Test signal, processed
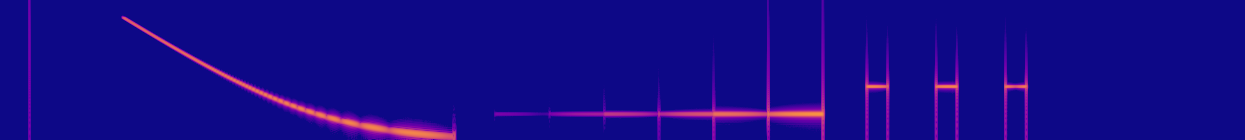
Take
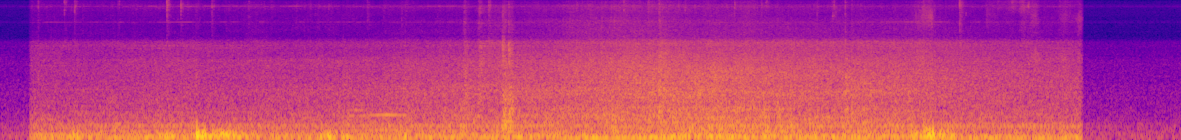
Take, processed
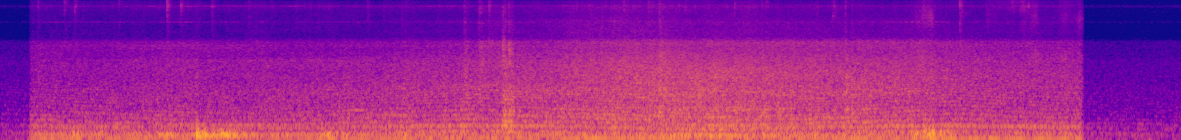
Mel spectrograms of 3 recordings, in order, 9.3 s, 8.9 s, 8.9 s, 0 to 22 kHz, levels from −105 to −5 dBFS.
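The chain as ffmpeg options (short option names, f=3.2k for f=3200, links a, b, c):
-af "flanger=delay=6.1:depth=3.1:regen=1:speed=0.28:shape=triangular,volume=-6.5dB"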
